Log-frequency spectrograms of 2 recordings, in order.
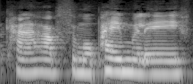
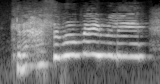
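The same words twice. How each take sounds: First: Said in the usual way. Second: Very high, fast, squealed plea; desperate mock plea. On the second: Mother imitating her last plea to hospital staff, desperate squeal. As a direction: exaggerate a frantic begging at top pitch. Last of repeated escalating pleas.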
